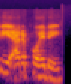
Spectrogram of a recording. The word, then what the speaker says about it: Adepoyibi: Yep, my name is Tope Adepoyibi.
